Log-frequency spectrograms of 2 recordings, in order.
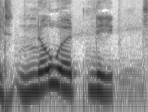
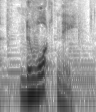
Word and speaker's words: Nowotny: ECB Governing Council member Ewald Nowotny said on Friday. I don't know how to pronounce that surname. Nowotny, that's it. Nowotny.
